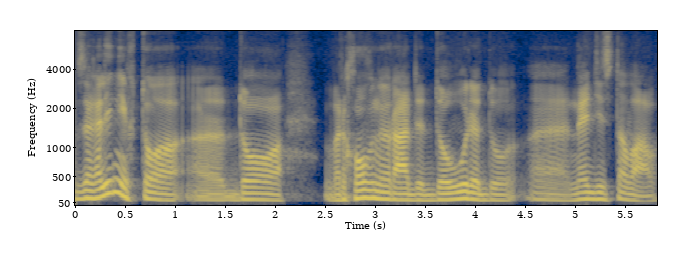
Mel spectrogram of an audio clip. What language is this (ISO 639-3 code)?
ukr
